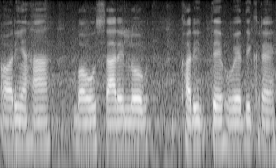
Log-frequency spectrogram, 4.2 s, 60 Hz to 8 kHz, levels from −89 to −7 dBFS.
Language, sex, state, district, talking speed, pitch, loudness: Hindi, male, Bihar, Kaimur, 130 wpm, 115 Hz, -19 LUFS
